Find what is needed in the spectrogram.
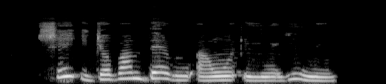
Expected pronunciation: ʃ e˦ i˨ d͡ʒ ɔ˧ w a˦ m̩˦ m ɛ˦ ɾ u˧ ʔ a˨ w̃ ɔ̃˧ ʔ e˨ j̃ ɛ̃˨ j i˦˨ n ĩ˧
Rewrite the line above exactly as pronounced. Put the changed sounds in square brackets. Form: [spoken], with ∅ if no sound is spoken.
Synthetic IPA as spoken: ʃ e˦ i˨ d͡ʒ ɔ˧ [b] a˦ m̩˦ [b] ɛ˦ ɾ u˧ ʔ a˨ w̃ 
